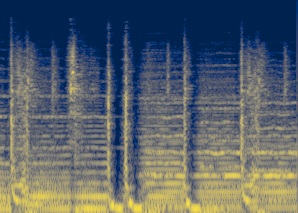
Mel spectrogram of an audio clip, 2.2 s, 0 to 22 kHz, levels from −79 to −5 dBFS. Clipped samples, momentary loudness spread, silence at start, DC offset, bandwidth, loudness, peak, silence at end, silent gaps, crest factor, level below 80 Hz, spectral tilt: under 0.1%; 1 LU; 0 s; under 0.1%; 12 kHz; -15 LUFS; 0 dBFS; 0 s; none; 12 dB; -20 dBFS; -4.5 dB/octave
